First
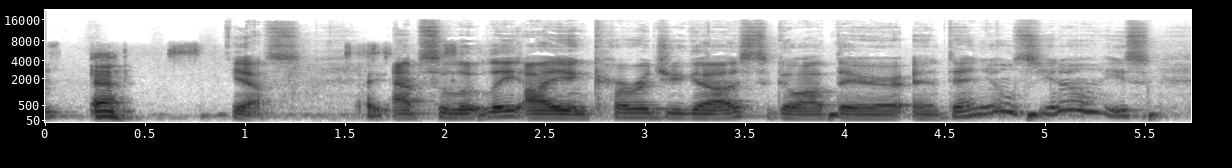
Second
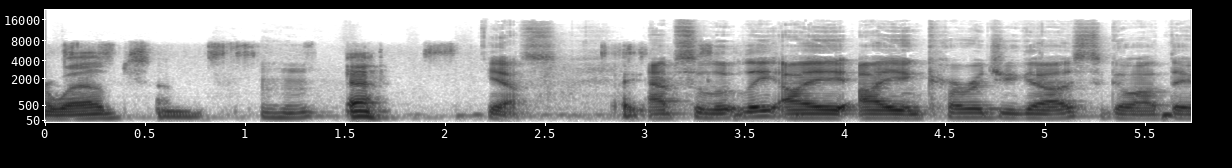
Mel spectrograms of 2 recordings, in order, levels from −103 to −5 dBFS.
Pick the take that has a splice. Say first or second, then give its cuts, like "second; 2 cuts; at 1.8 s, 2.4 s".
first; 2 cuts; at 2.4 s, 4.5 s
